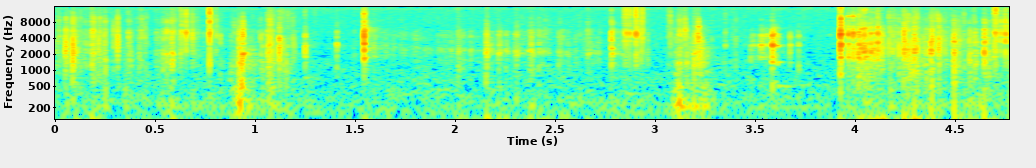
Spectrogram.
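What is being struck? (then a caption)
Foil-coated soap bar scraped with a blade. A utility knife blade scrapes and shaves a palm-sized, solid rectangular white bar of soap held in the hand, stripping off its gold-foil, gold embossed coating along with soap powder. Irregular dry, bright crinkling scrapes and crackles sound over a low background rumble, with a few sharper ticks standing out.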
